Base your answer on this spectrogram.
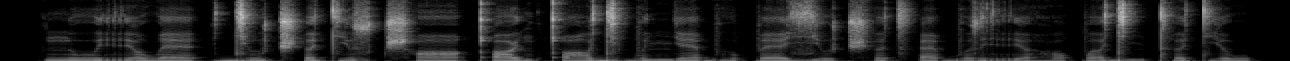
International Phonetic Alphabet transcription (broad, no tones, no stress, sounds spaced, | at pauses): n u rʲ ɔ w ɛ | dʲ u t͡ʃʼ ə tʲ u z t͡ʃʰ ɑ qʼ ə˞ nʲ qʼ ɔ dʲ ə b ʊ nʲ ɛ bʱ ʊ p ɛ zʲ u t͡ʃʰ ə t͡sʼ æ b ʊ z rʲ ʌ ɦ ɔ p ʌ dʲ ə nʲ tʰ ə tʲ ə w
